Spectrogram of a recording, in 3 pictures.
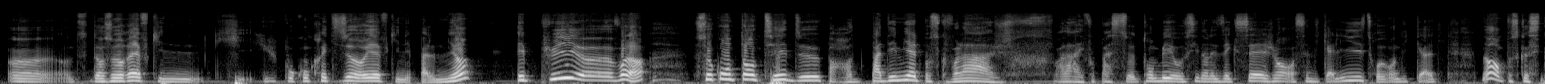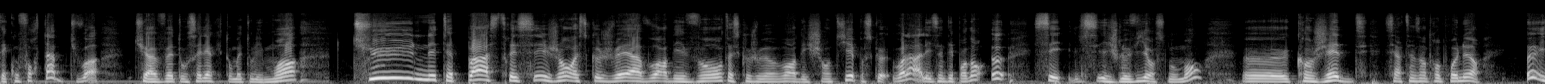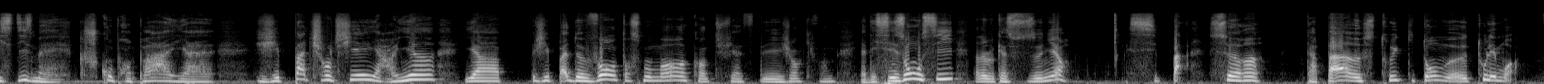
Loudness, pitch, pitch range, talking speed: -17 LUFS, 145 Hz, 125-180 Hz, 200 wpm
